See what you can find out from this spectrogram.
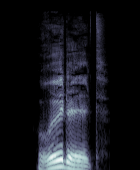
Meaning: inflection of rödeln: 1. third-person singular present 2. second-person plural present 3. plural imperative
- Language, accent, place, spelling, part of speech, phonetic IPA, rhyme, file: German, Germany, Berlin, rödelt, verb, [ˈʁøːdl̩t], -øːdl̩t, De-rödelt.ogg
